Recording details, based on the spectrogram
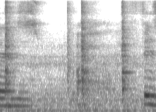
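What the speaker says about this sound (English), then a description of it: "now I am just mixing in my dye" Light clinks and taps of a utensil stirring liquid dye into melted candle wax in a container, a few soft, irregular knocks spread over a quiet background.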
